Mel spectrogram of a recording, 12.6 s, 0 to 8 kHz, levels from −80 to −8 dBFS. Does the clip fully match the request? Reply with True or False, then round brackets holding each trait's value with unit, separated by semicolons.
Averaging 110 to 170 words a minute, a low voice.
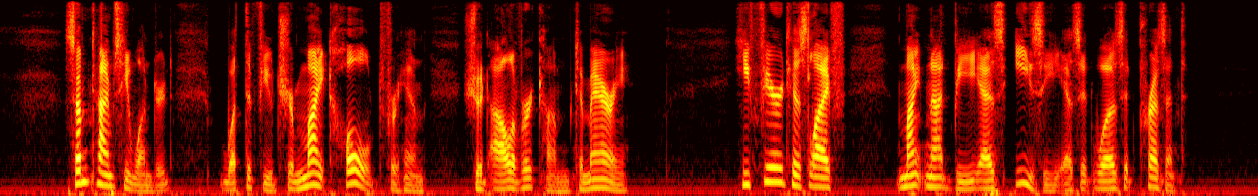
True (140 wpm; 120 Hz)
